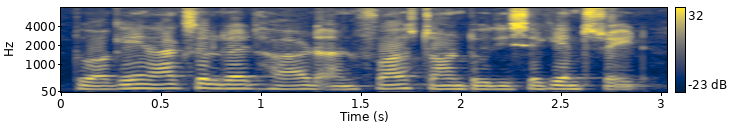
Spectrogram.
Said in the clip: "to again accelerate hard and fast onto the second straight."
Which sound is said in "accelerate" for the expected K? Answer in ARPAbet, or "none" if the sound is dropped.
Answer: K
